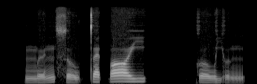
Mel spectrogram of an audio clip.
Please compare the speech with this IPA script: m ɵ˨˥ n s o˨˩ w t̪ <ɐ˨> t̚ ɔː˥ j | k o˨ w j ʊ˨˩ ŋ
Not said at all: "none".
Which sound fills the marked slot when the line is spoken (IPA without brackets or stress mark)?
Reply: ɐ˧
